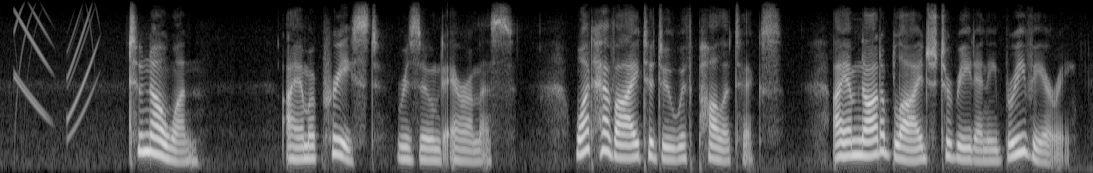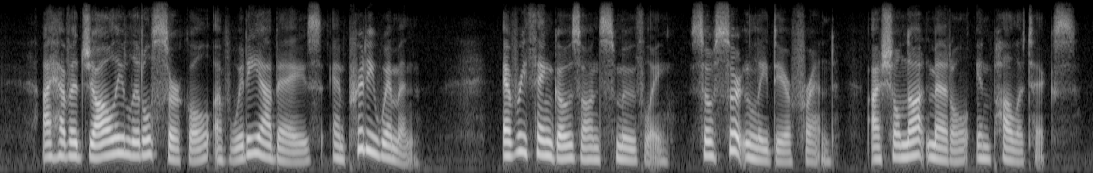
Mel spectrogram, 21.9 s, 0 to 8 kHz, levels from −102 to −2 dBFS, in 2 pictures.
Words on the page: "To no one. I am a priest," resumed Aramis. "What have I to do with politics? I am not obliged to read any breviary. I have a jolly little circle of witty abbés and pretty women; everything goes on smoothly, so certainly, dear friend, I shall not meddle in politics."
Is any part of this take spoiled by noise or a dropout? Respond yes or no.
yes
